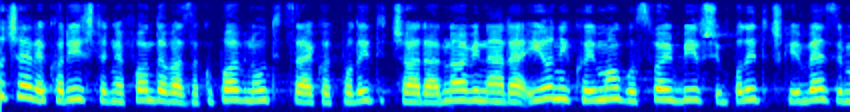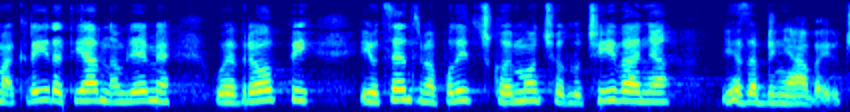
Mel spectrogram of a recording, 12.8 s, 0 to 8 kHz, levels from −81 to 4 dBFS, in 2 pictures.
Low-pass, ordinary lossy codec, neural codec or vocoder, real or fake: 7.2 kHz; none; none; real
